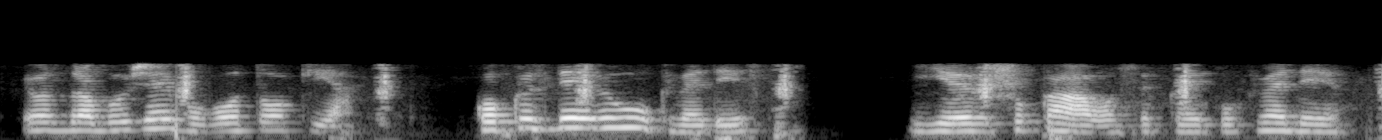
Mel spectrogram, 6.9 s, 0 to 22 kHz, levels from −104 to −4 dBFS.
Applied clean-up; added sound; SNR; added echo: neural mask model Resemble Enhance denoiser.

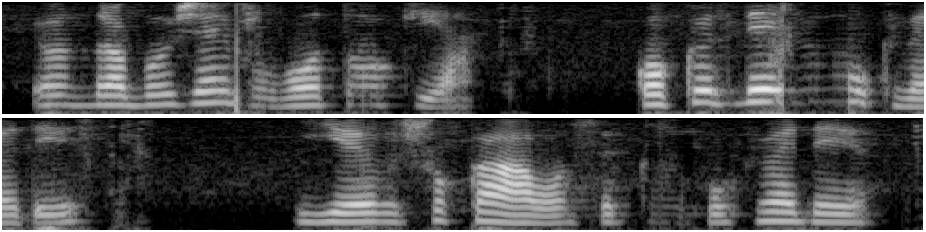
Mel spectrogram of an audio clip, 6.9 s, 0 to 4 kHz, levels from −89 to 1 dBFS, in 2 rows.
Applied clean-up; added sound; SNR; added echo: neural separator model SepFormer WHAM!.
